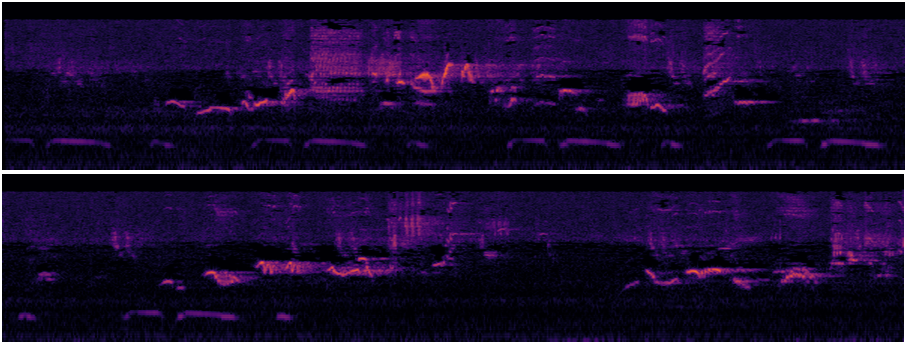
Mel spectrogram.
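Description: Birds chirping, several high calls overlapping, with a lower call of three falling notes repeated about once a second until about eight seconds in.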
